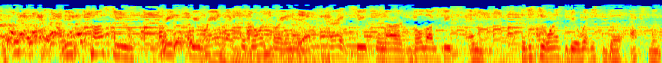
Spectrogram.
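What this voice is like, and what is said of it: Texan accent. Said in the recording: “I can listen to this man all day. I like his Texan accent.”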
